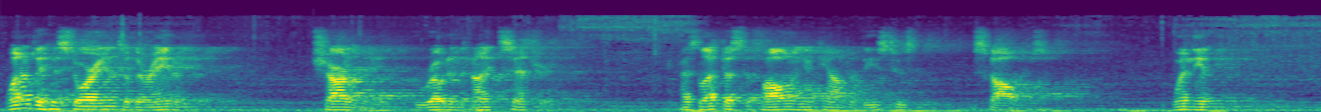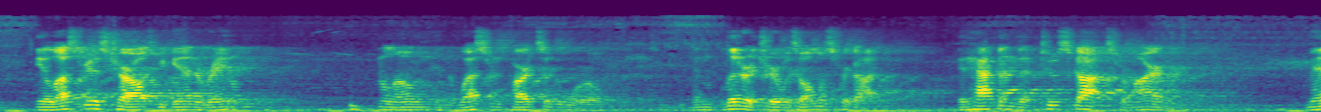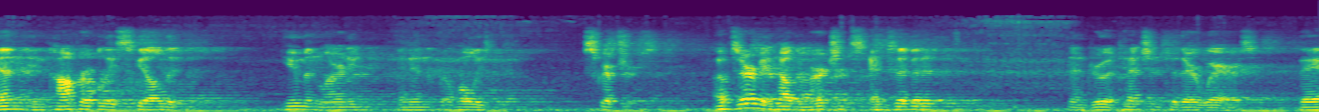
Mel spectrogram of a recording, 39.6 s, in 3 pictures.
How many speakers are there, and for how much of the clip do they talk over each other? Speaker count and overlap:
1, no overlap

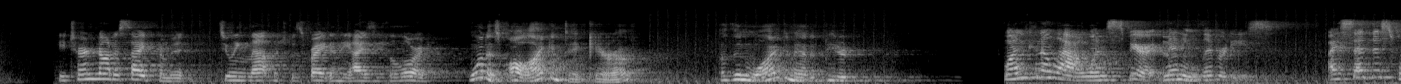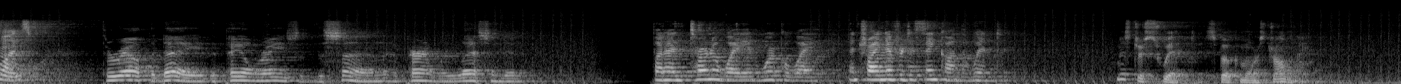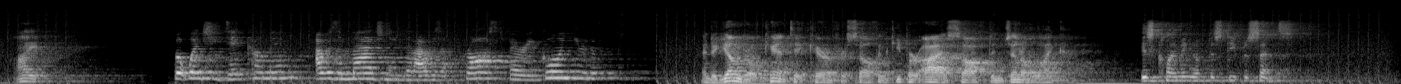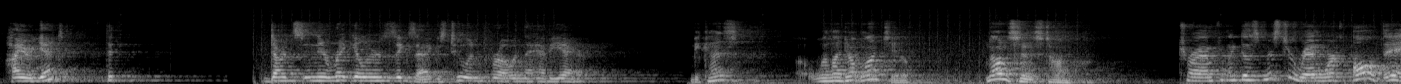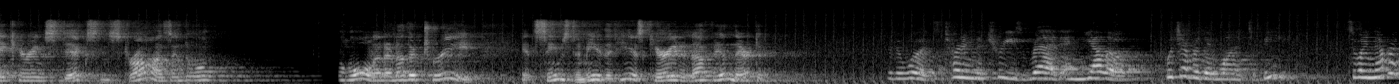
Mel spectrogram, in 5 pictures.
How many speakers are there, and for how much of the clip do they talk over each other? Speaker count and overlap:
9, no overlap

